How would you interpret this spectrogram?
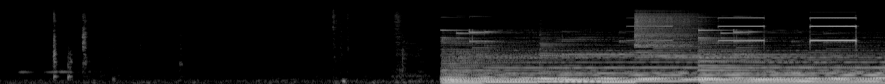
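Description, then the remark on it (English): Quiet ticking and small clicks for a few seconds, then a morning alarm clock suddenly goes off: a loud electronic tune of steady, shifting beeping tones that keeps sounding until the end. “you'll hear her getting up, or her alarm going off, and her not getting up, sorry,”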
